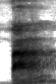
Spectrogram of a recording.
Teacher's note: Cara membaca Murdanya ini dimana lidah itu diangkat ke atas hingga menyentuh langit-langit ya, ujung lidah, hanya ujung lidah ya teman-teman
